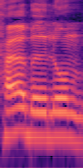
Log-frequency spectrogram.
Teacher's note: با کے اوپر سکون ہے، قلقلہ پیدا کریں گے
